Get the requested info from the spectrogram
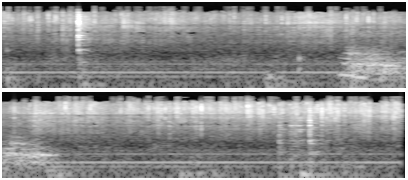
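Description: Halved ripe plantains shallow-frying in oil in a cast-iron skillet, sizzling and crackling steadily. A single sharp clack comes a little under a second in.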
